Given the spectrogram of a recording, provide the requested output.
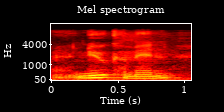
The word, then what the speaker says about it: Newcomen: Newcomen is how he pronounces his name.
